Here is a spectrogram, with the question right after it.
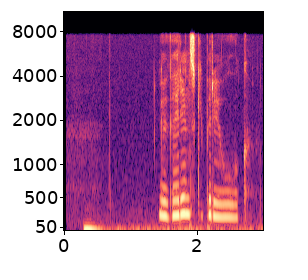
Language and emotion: Russian, neutral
